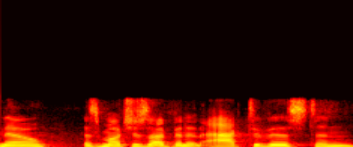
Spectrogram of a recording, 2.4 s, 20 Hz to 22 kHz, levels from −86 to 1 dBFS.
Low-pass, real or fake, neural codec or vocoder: 7.2 kHz; real; none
